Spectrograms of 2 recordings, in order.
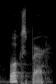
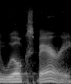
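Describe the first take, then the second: First: The end of the name is reduced. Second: The end is fully said, like Barry. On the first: "right now" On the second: "if I'm not lazy, ... because it was Wilkes and Barry"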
